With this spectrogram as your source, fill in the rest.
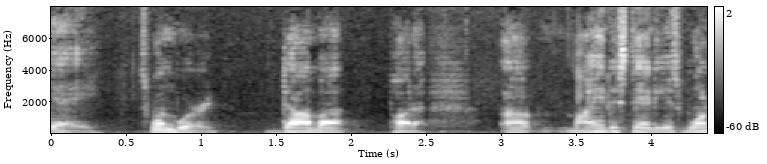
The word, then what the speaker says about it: Dhammapada: a p a d a that's one word dhamma potter uh my understanding is one of the translations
